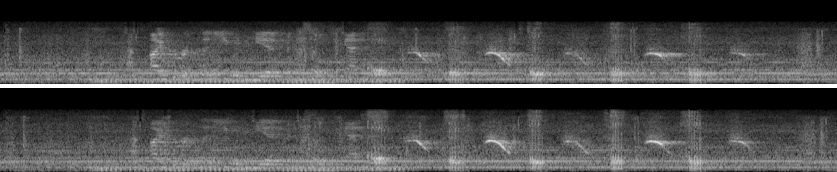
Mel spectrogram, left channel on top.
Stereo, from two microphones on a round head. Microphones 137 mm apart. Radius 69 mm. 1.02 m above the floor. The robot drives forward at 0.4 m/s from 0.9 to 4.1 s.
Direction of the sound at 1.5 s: 35° left (ahead or behind).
